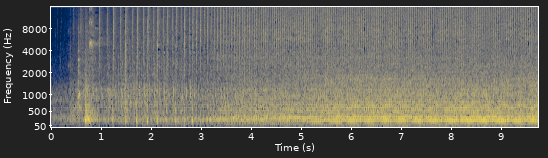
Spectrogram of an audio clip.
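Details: Tecumseh-powered Craftsman 4-in-1 yard vac (model 247.770100), sat about two years, fresh gas added: pull-start catches within the first tries, sputters briefly, then settles into a steady even buzzing run; healthy.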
